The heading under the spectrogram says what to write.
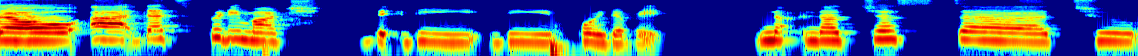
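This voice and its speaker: A woman with a Spanish accent speaks fairly slowly at a high pitch with fairly even intonation, in a dry, close sound with no echo. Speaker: research organisation director. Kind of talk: interview conversation. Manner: halting, repeats words.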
